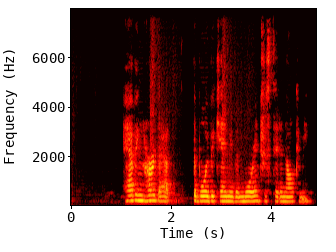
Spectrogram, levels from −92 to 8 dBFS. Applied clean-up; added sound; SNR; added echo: neural separator model SepFormer DNS4.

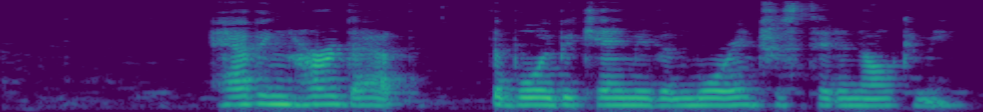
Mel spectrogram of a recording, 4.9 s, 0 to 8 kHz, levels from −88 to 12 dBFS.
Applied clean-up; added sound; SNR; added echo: none; none; none; none.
